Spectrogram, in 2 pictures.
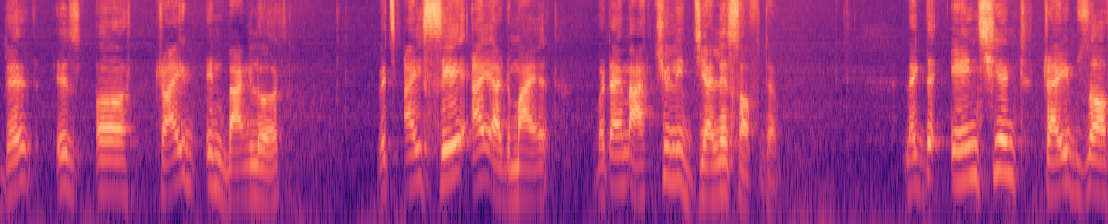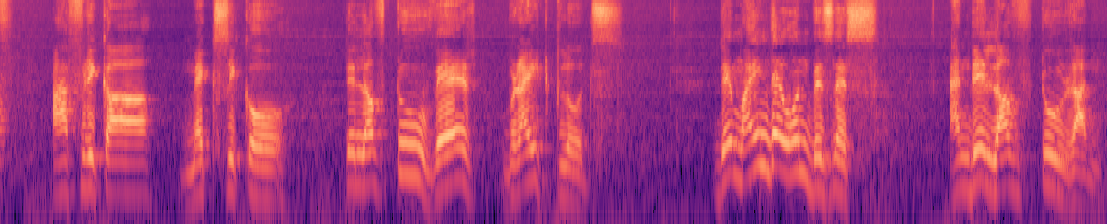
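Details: Adult man speaking; normal speech.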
